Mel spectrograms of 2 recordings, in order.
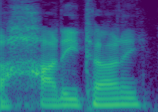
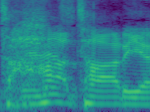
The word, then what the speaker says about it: hot toddy: Isn't it a hottie toddy? – It's hot toddy. I said it wrong.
